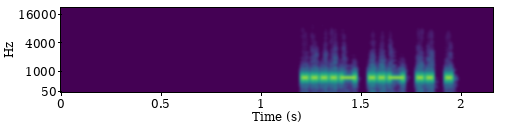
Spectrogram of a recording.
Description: Morse code, heard as a keyed tone, about 49 wpm, 700 Hz. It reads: 4UIE
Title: Four Challenging Letter-Number Combinations 50wpm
